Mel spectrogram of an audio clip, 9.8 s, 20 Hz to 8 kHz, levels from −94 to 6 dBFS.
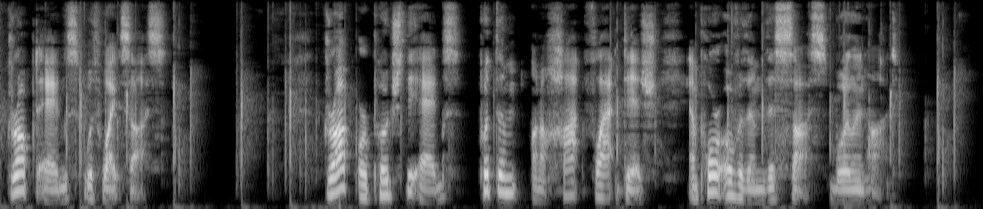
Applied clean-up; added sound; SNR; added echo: classical method log-MMSE.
